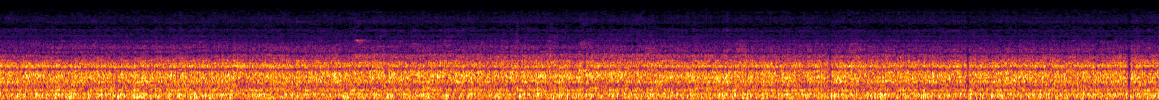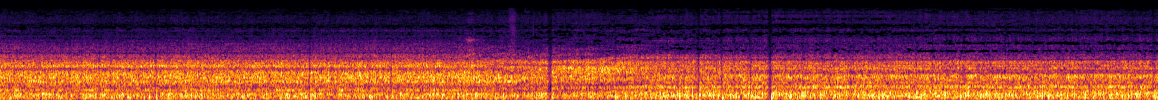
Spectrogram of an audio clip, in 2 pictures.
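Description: Waste-oil drip stove running: the steady whirr of its blower fan mixed with the rush of the oil-fed burner flame. The tone shifts and grows brighter about seventeen seconds in.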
